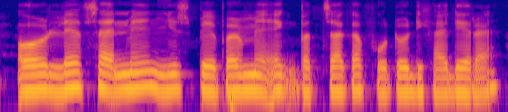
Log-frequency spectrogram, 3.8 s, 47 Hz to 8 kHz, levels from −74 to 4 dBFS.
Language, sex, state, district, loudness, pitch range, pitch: Hindi, male, Arunachal Pradesh, Longding, -16 LUFS, 120-135 Hz, 130 Hz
